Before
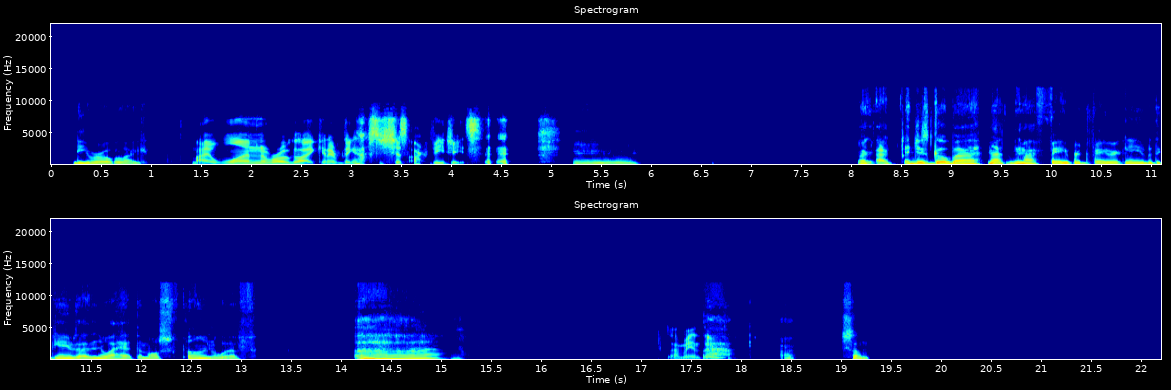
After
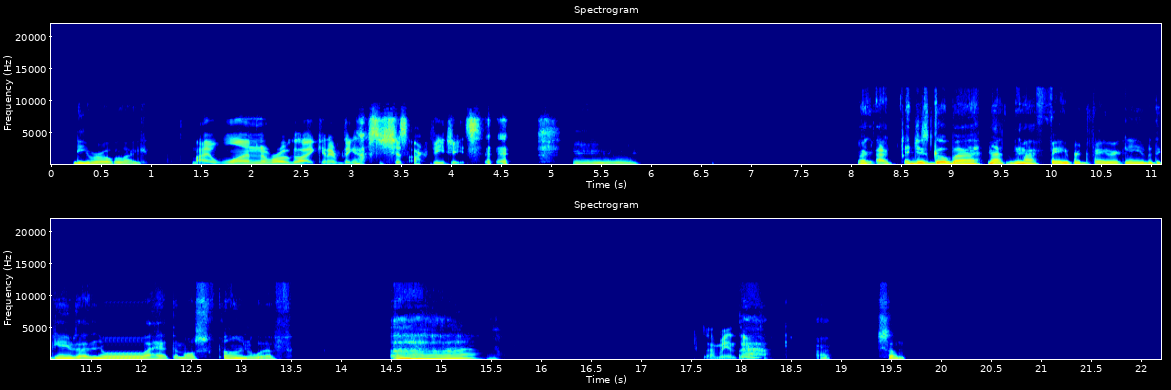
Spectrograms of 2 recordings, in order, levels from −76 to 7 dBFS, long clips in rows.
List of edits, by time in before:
11.64 stutter 0.04 s, 10 plays

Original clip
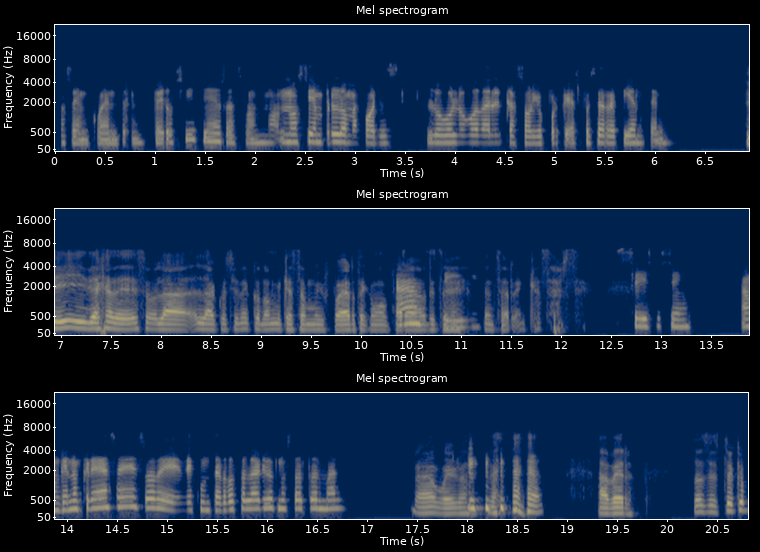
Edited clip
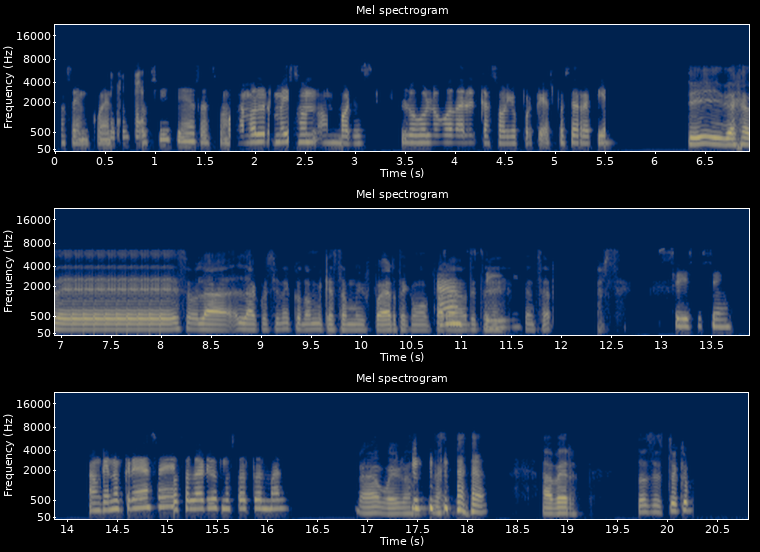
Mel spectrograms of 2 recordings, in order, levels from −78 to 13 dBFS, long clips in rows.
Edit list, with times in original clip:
0.55–1.13 speed 181%
1.99–3.12 reverse
5.75–6.07 cut
7.57 stutter 0.11 s, 10 plays
11.5–11.95 mute
14.65–15.62 cut

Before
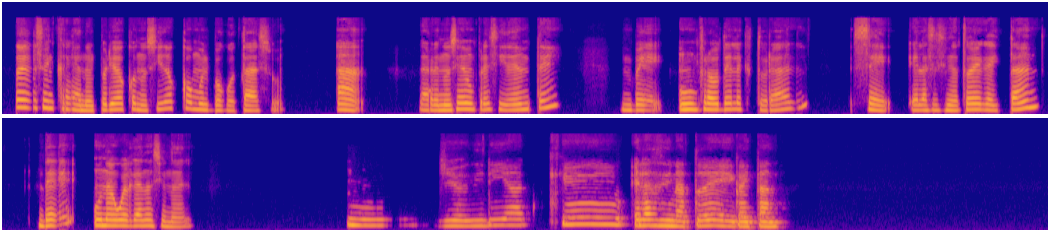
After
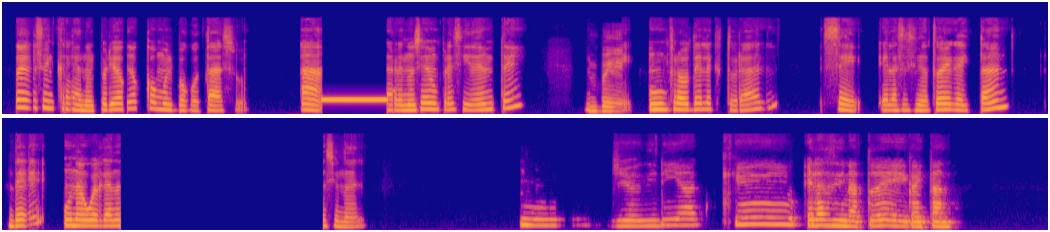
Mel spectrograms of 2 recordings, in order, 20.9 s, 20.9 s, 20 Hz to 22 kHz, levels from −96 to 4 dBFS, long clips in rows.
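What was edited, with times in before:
1.25–1.61 cut
3.55–4.21 bleep 548 Hz -12 dBFS
6.23–6.5 speed 82%
11.94 insert silence 2.03 s

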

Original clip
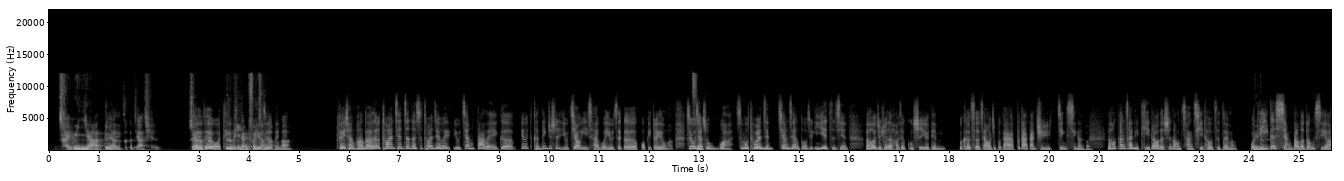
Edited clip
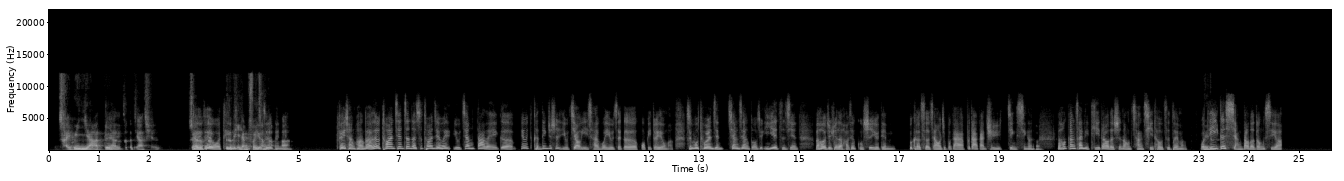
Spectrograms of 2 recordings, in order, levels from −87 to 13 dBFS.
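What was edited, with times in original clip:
12.82–13.82 cut

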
